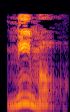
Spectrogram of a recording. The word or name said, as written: nemo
